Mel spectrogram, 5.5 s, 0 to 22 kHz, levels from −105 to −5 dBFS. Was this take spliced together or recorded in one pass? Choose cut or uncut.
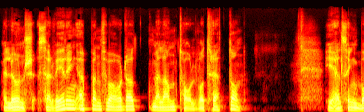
cut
